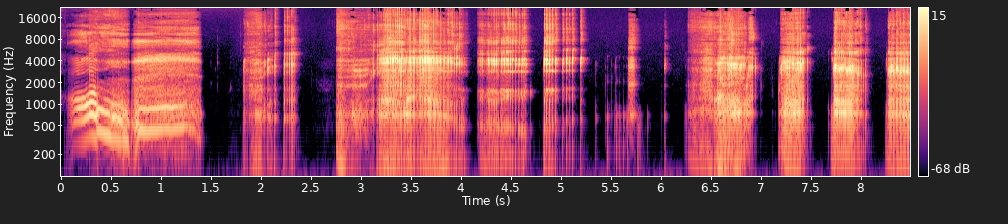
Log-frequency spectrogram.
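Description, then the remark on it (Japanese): A run of loud, deep throaty burps from deep in the throat, several long rumbling belches in a row separated by short silent gaps, with no talking. “ゲップかいて喉まんこがいく。”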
